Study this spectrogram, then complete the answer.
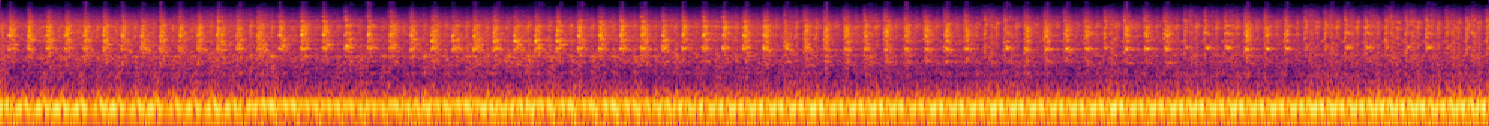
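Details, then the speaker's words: Chevrolet Silverado, suspected broken flywheel: heavy low rumble with rapid uneven knock over rough idle, quieting without throttle; knock sensor issue also noted. Engine knock, flywheel suspected, unconfirmed. "So, now you heard that noise and you notice it quieted right on down. So, uh as long as I wasn't putting any throttle to it and uh and then it wanted to run semi okay."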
